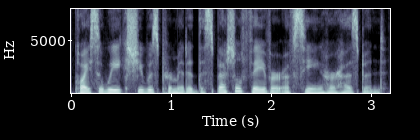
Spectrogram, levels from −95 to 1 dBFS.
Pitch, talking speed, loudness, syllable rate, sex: 170 Hz, 245 wpm, -18 LUFS, 6.2 syllables/s, female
